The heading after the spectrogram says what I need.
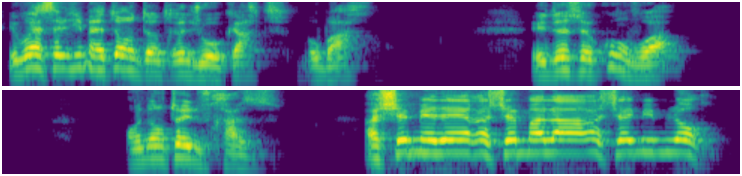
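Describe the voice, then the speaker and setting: A man, telling a personal story in a lively way and acting out the voices. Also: fairly high pitch, normal speed, long pauses. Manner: lively, acts out voices, swings loud and soft.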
